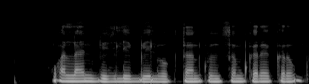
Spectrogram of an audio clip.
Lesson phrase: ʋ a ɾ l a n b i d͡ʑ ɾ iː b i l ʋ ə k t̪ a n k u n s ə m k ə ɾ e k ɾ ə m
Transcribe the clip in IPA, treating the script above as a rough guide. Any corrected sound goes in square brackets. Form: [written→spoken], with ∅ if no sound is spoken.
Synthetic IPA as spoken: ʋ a [ɾ→∅] l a n b i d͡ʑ [ɾ→l] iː b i l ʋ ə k t̪ a n k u n s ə m k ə ɾ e k ɾ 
